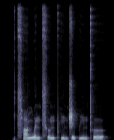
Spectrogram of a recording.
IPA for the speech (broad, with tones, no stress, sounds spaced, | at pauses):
t͡sʰ ɑ˧˥ ŋ w ə˥˩ n t͡sʰ ɤ˧˥ ŋ pʰ ḭ˨˩ n ʈ͡ʂ e˦ ɪ̯ p ḭ˨˩ n t̪ʰ ɤ˥˩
